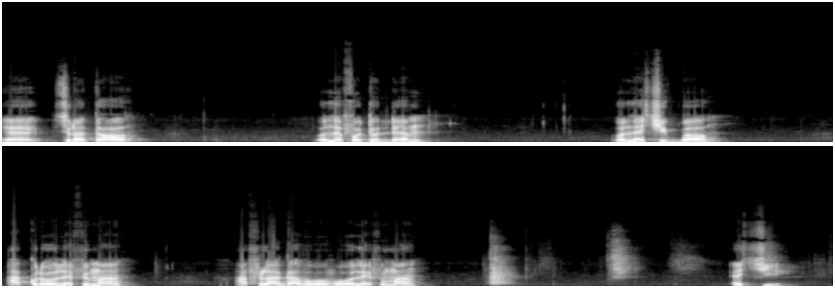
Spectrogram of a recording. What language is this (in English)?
Ewe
